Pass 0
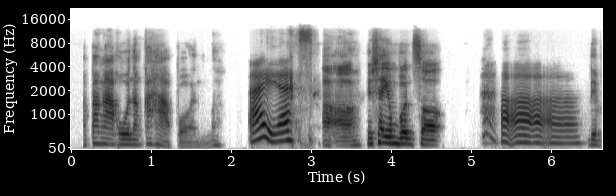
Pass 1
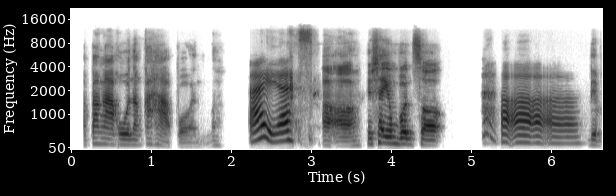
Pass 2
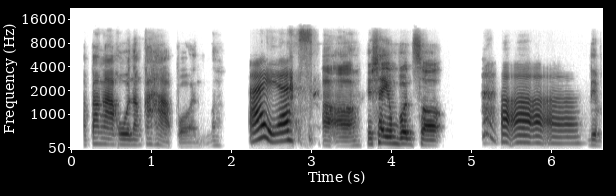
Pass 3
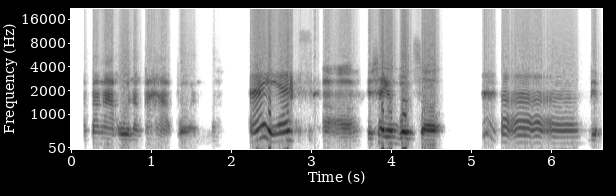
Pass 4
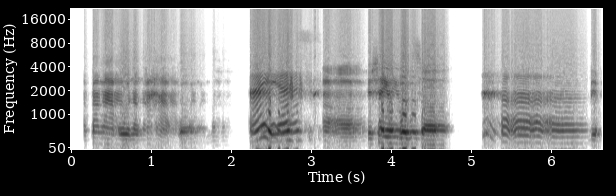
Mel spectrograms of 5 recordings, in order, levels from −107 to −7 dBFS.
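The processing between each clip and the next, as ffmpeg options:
-af "agate=range=-33dB:threshold=-41dB:ratio=3:detection=peak,highpass=460"
-af "highshelf=f=6.9k:g=-4.5"
-filter_complex "[0:a]asplit=3[a][b][c];[a]bandpass=f=530:t=q:w=8,volume=0dB[d];[b]bandpass=f=1.84k:t=q:w=8,volume=-6dB[e];[c]bandpass=f=2.48k:t=q:w=8,volume=-9dB[f];[d][e][f]amix=inputs=3:normalize=0,acrusher=bits=3:mode=log:mix=0:aa=0.000001,aeval=exprs='clip(val(0),-1,0.0668)':c=same"
-af "aecho=1:1:118:0.282"

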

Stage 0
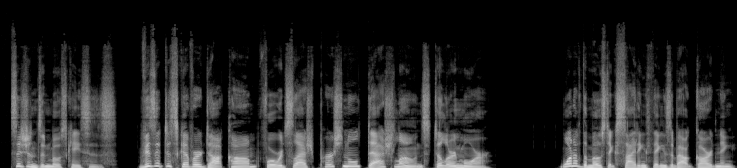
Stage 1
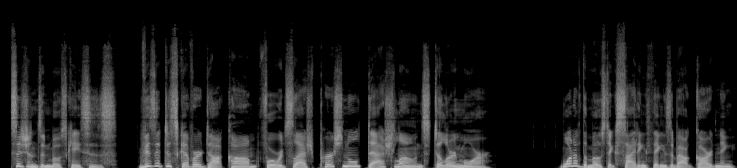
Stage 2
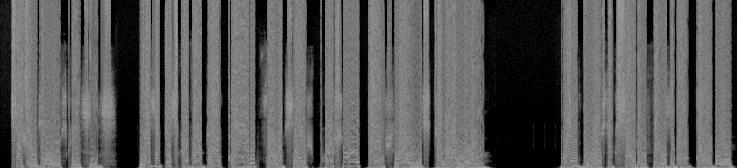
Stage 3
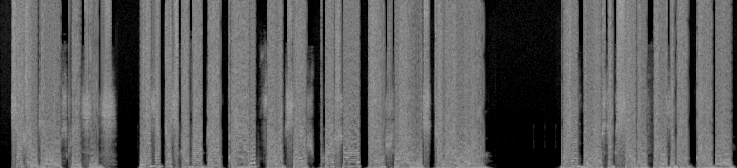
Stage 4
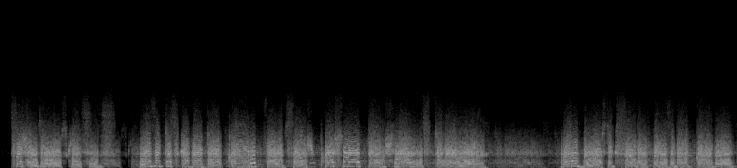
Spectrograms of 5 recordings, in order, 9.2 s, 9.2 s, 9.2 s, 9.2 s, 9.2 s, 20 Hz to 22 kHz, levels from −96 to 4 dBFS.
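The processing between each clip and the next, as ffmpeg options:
-af "acompressor=threshold=-32dB:ratio=2.5"
-af "aeval=exprs='(mod(31.6*val(0)+1,2)-1)/31.6':c=same,asubboost=boost=3.5:cutoff=120,crystalizer=i=2:c=0"
-filter_complex "[0:a]asplit=2[a][b];[b]adelay=13,volume=-8dB[c];[a][c]amix=inputs=2:normalize=0"
-af "asoftclip=type=tanh:threshold=-26.5dB,highpass=310,equalizer=f=480:t=q:w=4:g=-5,equalizer=f=1.4k:t=q:w=4:g=-10,equalizer=f=2k:t=q:w=4:g=6,lowpass=f=2.7k:w=0.5412,lowpass=f=2.7k:w=1.3066,aecho=1:1:745|1490|2235|2980|3725:0.133|0.0787|0.0464|0.0274|0.0162"

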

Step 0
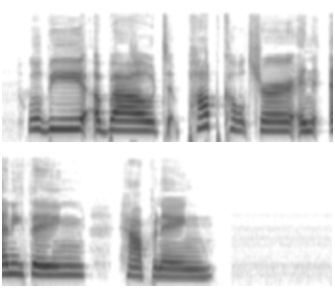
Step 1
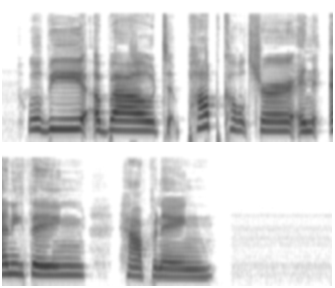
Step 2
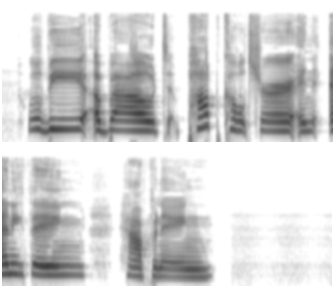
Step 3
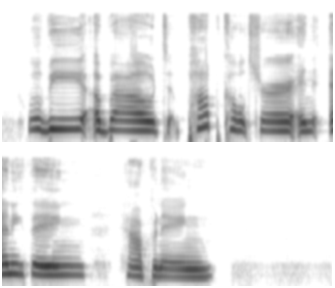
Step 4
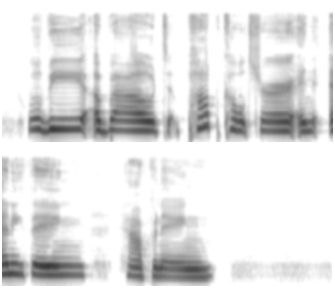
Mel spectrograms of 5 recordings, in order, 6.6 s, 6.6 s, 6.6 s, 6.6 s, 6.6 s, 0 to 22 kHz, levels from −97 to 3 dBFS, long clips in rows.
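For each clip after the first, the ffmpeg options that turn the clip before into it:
-af "highshelf=f=4k:g=10.5"
-af "tremolo=f=2.1:d=0.65,volume=1.5dB"
-af "firequalizer=gain_entry='entry(450,0);entry(970,-18);entry(3900,-23);entry(7300,-21);entry(11000,-6)':delay=0.05:min_phase=1,volume=3dB"
-af "highpass=f=150:w=0.5412,highpass=f=150:w=1.3066"

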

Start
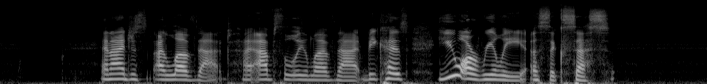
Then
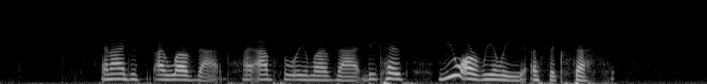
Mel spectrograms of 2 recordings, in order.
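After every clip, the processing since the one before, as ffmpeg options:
-af "lowpass=f=1.1k:w=0.5412,lowpass=f=1.1k:w=1.3066"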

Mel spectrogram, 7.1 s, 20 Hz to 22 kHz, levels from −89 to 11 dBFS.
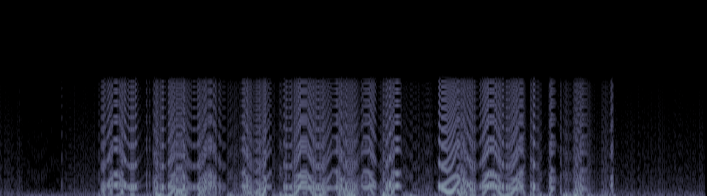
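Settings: -af "acompressor=threshold=-28dB:ratio=3,alimiter=level_in=6dB:limit=-24dB:level=0:latency=1:release=333,volume=-6dB,aresample=8000,acrusher=samples=15:mix=1:aa=0.000001:lfo=1:lforange=9:lforate=3.2,aresample=44100,volume=1dB"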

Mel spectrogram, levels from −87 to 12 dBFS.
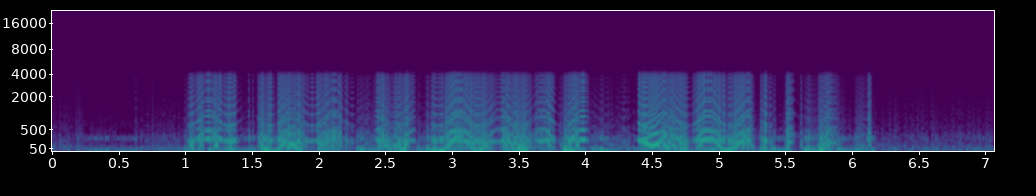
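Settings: -af "tremolo=f=270:d=0.621,volume=3dB"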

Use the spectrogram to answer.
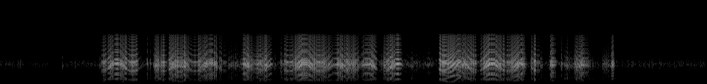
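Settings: -af "highpass=f=940:t=q:w=4.9,volume=1dB"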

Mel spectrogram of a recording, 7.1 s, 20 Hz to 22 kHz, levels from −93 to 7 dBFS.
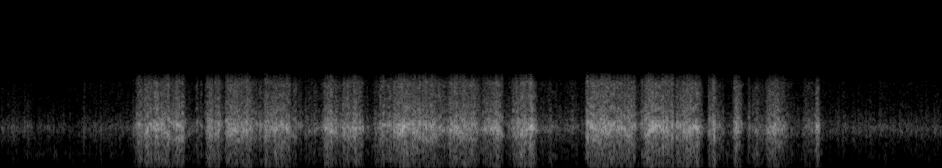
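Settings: -af "flanger=delay=2.4:depth=2.1:regen=-55:speed=1.6:shape=triangular,afftfilt=real='hypot(re,im)*cos(2*PI*random(0))':imag='hypot(re,im)*sin(2*PI*random(1))':win_size=512:overlap=0.75,volume=10.5dB" -ar 8000 -c:a libopencore_amrnb -b:a 12200

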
